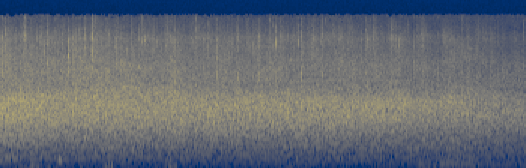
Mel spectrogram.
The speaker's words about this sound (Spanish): vamos a recibirlo con un aplauso.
